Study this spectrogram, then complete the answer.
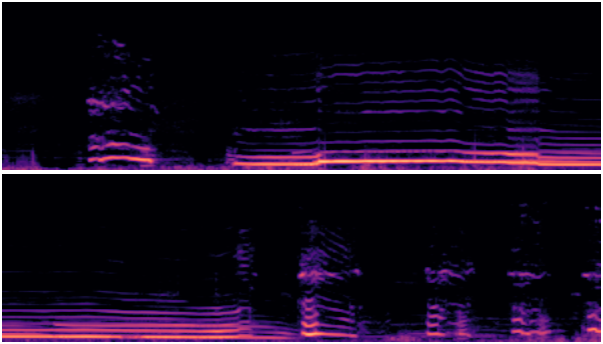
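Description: A wolf yips in short, high bursts.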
